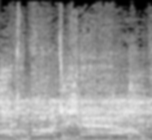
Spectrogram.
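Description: Loud hardcore punk recording played by a full band, with a shouted vocal over it.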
